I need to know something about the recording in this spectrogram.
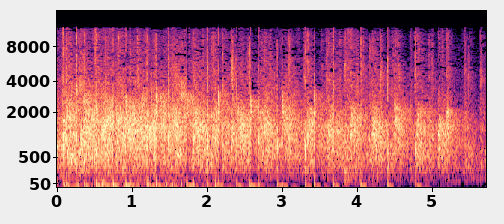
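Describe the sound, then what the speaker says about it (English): A large audience applauds warmly at a lecture event, a loud, dense wash of clapping that holds steady throughout with no talk over it. "Please give him a round of applause."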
